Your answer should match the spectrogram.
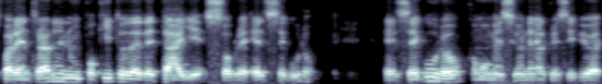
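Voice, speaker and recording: Guy, very low voice, calm methodical webinar explainer on a call. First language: English. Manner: methodical, steady explaining with occasional restarts. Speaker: webinar presenter.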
